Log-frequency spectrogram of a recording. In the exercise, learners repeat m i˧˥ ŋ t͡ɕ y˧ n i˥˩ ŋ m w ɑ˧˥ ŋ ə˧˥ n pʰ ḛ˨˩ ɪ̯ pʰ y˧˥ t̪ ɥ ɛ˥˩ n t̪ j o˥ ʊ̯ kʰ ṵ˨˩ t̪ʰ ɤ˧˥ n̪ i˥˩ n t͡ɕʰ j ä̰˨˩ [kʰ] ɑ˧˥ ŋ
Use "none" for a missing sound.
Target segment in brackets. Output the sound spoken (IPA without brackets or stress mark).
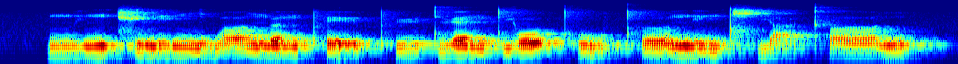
kʰ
